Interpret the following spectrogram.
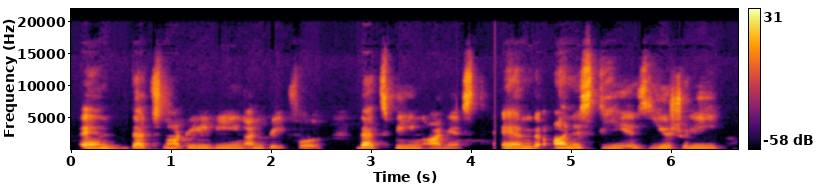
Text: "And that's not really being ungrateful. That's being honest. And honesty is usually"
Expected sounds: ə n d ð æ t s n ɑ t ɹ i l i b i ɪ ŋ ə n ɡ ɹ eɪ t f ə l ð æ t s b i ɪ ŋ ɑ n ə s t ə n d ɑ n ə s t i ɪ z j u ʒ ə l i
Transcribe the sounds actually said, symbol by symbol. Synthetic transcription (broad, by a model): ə n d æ t s n ɑ t ɹ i l i b i ɪ ŋ ə n ɡ ɹ eɪ t f ə l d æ t s b i ɪ ŋ ɑ n ə s t ə n d ɑ n ə s t i ɪ z j u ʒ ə l i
